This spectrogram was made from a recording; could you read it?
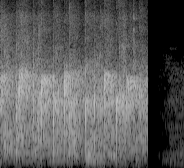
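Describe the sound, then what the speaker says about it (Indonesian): A classroom of students applauding their classmates, steady brisk clapping in pulsing waves for about two seconds, then cutting off abruptly into near quiet. "tepuk tangan untuk teman-teman kalian yang sudah"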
